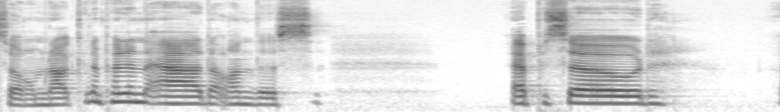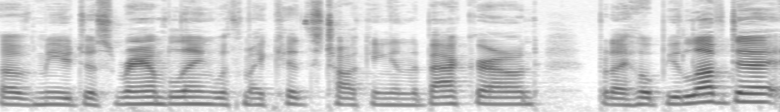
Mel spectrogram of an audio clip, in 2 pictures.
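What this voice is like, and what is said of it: Raspy voice. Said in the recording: “talking with my raspy voice ... i hope that next week i have a better voice”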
